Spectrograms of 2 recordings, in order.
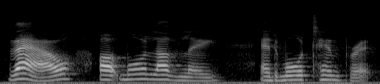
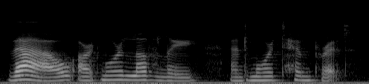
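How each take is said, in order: First: It is spoken in a Cockney accent. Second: It is spoken in a neutral American accent. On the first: "And now in Cockney" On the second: "in standard neutral American speech"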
